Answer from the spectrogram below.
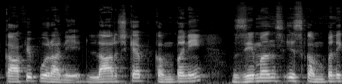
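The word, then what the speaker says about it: Siemens: सामने दिख रहा है सीमंस ऐसा प्रोनाउंस करते होंगे, लेकिन एक्चुअली इसका जो जर्मन प्रोनाउंसिएशन है वो जीमंस के नाम से आपको देखने को मिलेगा।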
